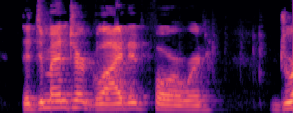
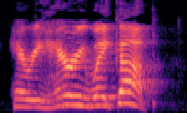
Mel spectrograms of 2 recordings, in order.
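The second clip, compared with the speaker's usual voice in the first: louder, higher call to wake him; worried teacher calling a fainted boy; urgent call; 9 semitones higher, 9 dB louder than usual. A narrator's reading. Lupin waking fainted Harry.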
